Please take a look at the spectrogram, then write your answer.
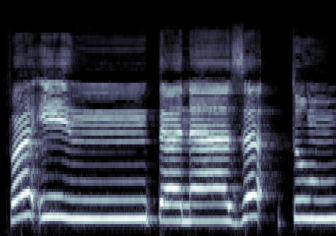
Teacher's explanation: या देखिए फ़इन, यह नून साकिन है, नून साकिन के बाद जो है ता आ रहा है, और ता जो है इक्फा का वर्ड है, तो हम यहाँ इक्फा करेंगे, नून साकिन की आवाज़ को नाक में छुपाएंगे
